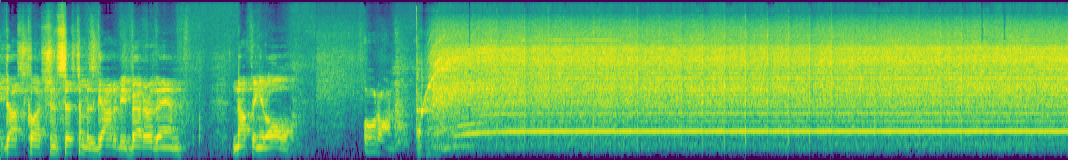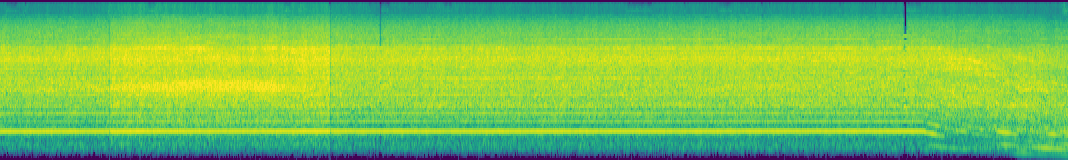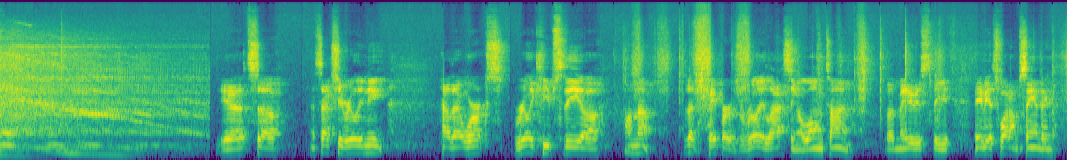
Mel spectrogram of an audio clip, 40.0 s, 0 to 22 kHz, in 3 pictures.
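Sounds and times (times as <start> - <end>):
motor winding down: 5.2 - 29.3
sander whining: 5.2 - 29.4.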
